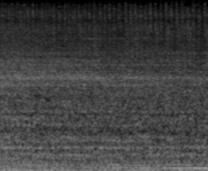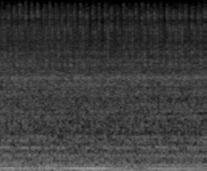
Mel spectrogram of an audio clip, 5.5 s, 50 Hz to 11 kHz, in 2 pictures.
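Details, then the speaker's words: 1966 Mercury 3.9 hp single-cylinder two-stroke outboard in a test barrel, about 30 degrees, likely unrun for a couple of weeks, fresh gear lube, pumping good water; steady even idle, no misses or knocks, idles down great. "Just gotta love old Mercs. Second bowl, 30 degrees, and idles down great."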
